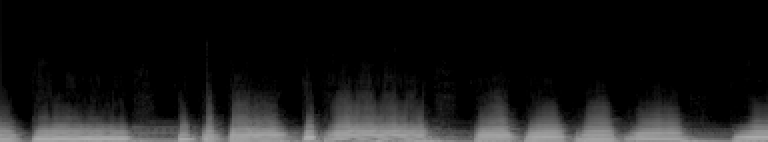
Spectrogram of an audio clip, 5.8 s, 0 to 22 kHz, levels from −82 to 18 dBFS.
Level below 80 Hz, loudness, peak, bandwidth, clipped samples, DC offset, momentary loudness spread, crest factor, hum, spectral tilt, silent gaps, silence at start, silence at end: -56 dBFS; -20 LUFS; -4 dBFS; 7.8 kHz; under 0.1%; under 0.1%; 7 LU; 16 dB; none; -7 dB/octave; none; 0 s; 0 s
